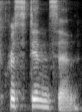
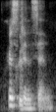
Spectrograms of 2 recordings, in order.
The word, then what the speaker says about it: Christensen: it's a little different it's christinson Christensen because we all say Christians say no but you get that a lot it's Kristen like Kristen Christensen I'd say it wrong all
